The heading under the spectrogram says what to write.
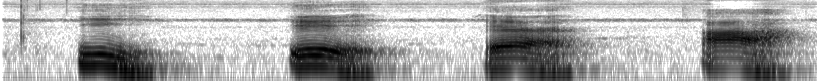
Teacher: ধীরে ধীরে আমাদের ঠোঁট প্রসারিত হচ্ছে, অর্থাৎ লম্বা হয়ে যাচ্ছে বা দুপাশে ছড়িয়ে পড়ছে। ই, এ, আ, যখন আ বলছি তখন আমাদের ঠোঁট পুরোপুরি প্রসারিত হয়ে যাচ্ছে। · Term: প্রসারিত স্বরধ্বনি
